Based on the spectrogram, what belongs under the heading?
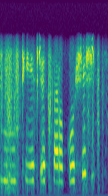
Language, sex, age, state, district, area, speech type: Kashmiri, female, 30-45, Jammu and Kashmir, Bandipora, rural, conversation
